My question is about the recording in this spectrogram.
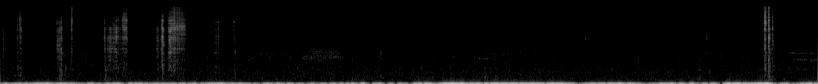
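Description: Small sharp clicks and taps of a small self-tapping screw being handled and set by hand into an awning rail, several in the first two seconds and one louder click near the end, over a low steady rumble.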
